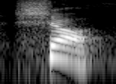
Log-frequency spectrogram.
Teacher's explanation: जीभ के ठीक बीचों बीच भाग से इसका प्रोनाउंस होता है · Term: तलावी सा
